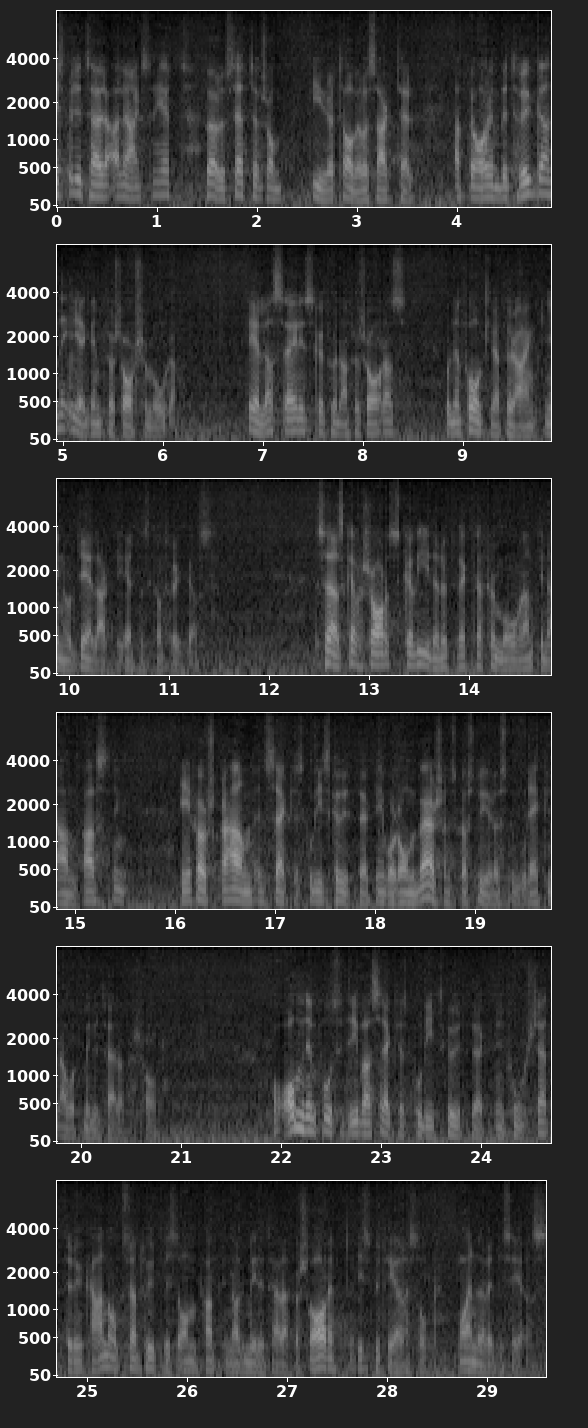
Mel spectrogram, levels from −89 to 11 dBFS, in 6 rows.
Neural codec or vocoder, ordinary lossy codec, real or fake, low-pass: codec, 16 kHz, 0.8 kbps, ZipCodec; none; fake; none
